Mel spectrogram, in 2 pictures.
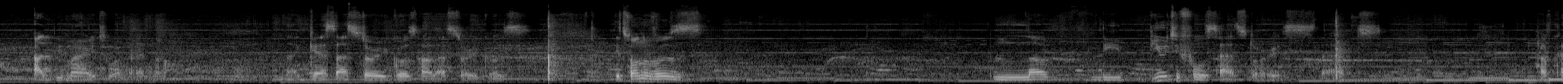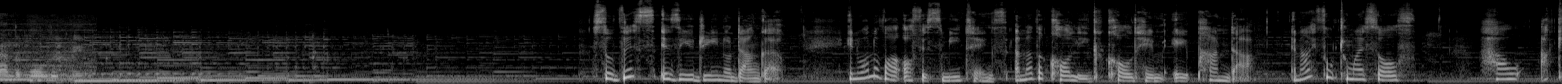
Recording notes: A colleague tells me about his quest for love...and other stories over lunch. The audio quality isn't as great seeing that I just removed my phone and pressed record before the story could escape me.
